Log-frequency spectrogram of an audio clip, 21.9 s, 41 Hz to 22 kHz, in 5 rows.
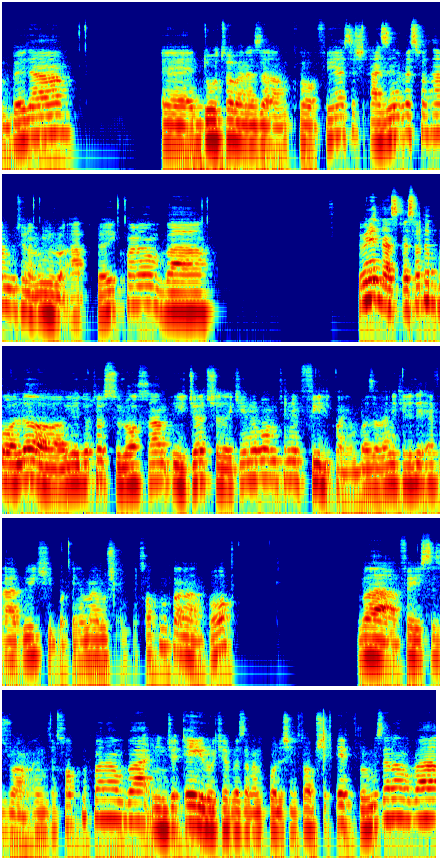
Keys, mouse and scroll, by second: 6.0 scroll up 1, 6.3 click, 6.8-7.5 middle drag, 7.5-8.2 scroll up 2, 8.2-8.6 scroll down 1, 8.6-13.7 shift+middle drag, 13.7-14.2 drag, 14.2 Tab, 14.9-15.5 scroll up 1, 15.5-17.3 shift+middle drag, 17.3-19.3 drag, 19.3 a, 20.7 f.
